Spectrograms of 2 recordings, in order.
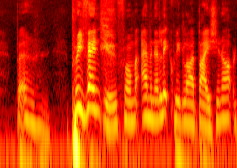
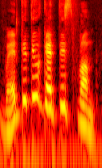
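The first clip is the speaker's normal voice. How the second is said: put-on high Indian-accented questioning; 8 semitones higher than usual. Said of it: "So the guy said".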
